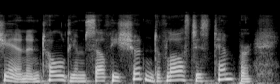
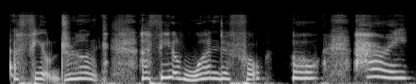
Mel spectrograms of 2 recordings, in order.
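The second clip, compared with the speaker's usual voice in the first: giddy; 8 semitones higher than usual. A narrator's reading. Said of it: "She was laughing now".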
